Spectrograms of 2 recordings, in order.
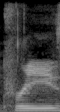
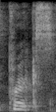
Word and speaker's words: Prix: But we're doing multiplayer, four-player Grand Prix. We're going to go through all these. That's how you pronounce that? Yeah, Prix. Are you serious? I used to pronounce it as Pricks.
